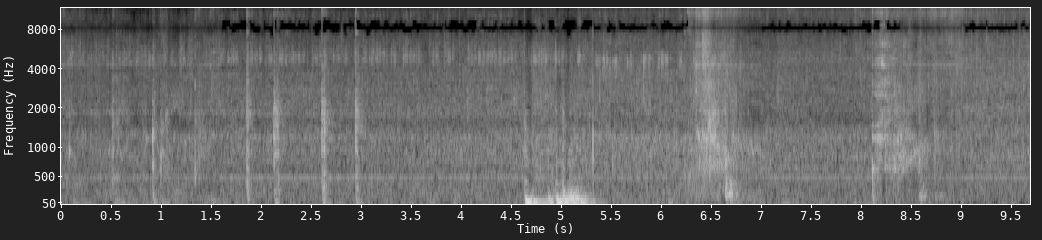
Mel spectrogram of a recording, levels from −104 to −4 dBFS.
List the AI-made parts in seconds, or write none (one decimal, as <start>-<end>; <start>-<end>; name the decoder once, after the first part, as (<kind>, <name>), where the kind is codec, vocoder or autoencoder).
0.0-1.6 (codec, HILCodec); 6.3-7.0; 8.4-9.0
